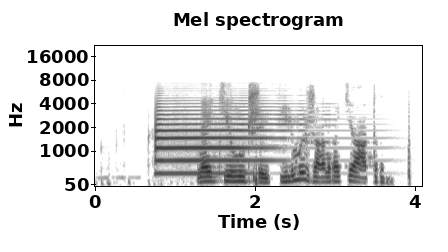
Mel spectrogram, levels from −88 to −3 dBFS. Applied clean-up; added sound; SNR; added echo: classical method spectral subtraction.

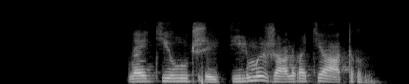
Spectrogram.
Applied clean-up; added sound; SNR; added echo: neural mask model Resemble Enhance denoiser.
